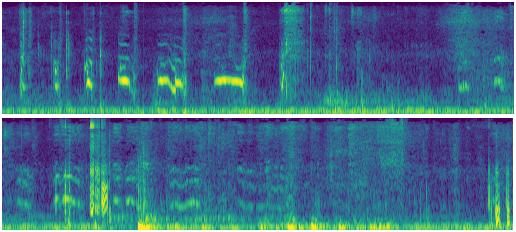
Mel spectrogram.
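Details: French Bulldog, a young male shown by a breeder, giving short high whimpering yips and squeaky rising whines in bursts over the first half, then quieter scattered whines over a low constant hum with faint handling noises.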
